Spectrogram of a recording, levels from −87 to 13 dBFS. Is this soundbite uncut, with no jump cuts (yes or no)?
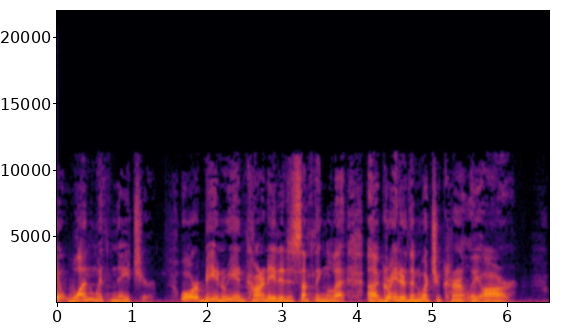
yes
